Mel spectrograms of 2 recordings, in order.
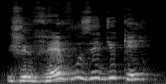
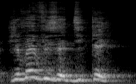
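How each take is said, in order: First: Careful rounded "u" in "éduquer"; teacher's clean "du" in "éduquer"; correct pronunciation. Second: "éduquer" turned into "édiquer"; mock misreading of "éduquer" with an "i"; mispronounced quote. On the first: Shown as a demonstration. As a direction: model "éduquer" neatly, "du" rather than "di". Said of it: "Apprends d'abord à dire éduquer". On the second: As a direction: mimic the slip, "di" for "du" in "éduquer". Mocking his mispronunciation.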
